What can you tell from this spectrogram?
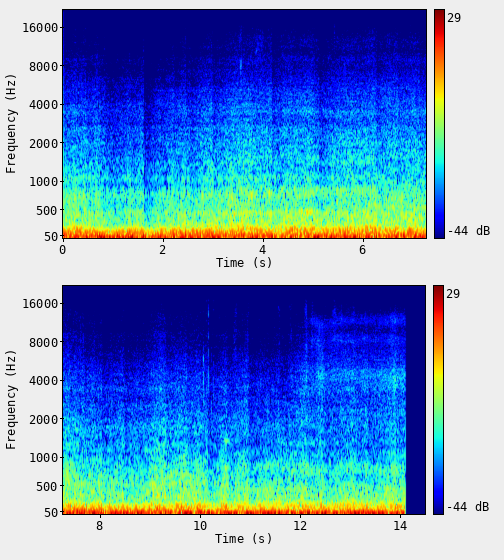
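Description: Steady low rumble of a car's engine and tyres on the road, heard from inside the cabin while driving. It cuts off abruptly near the end.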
